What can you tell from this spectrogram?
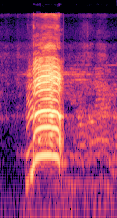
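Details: A goat gives a single loud, wavering bleat lasting under a second, with strong harmonic layers, followed by quiet background rustling.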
